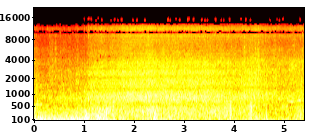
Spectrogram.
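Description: Water churns and splashes behind a propeller.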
